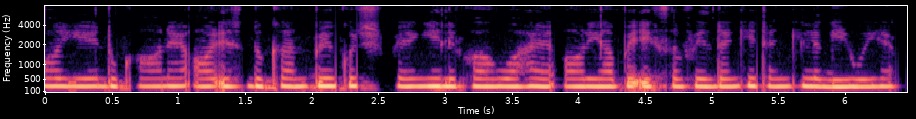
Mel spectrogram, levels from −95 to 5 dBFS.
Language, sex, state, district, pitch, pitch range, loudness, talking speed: Hindi, female, Chandigarh, Chandigarh, 260 Hz, 255-265 Hz, -13 LUFS, 185 wpm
